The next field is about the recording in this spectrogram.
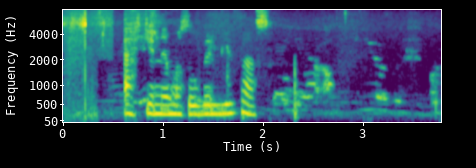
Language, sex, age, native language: Icelandic, female, 10, Icelandic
